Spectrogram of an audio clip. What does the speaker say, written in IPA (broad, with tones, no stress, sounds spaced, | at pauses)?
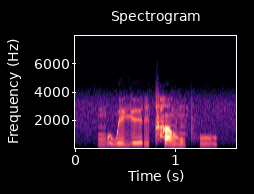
m ʊ˨ w e˦ j eː˦ ɾ i˦ tʰ ã˦ v ũ˦ pʰ uː˨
